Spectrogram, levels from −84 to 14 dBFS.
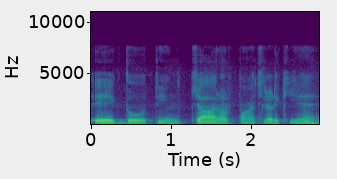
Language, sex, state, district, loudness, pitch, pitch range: Hindi, male, Chhattisgarh, Jashpur, -20 LUFS, 105 Hz, 100-105 Hz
